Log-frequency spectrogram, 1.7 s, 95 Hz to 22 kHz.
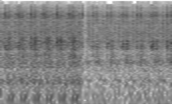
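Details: Kubota L Series (mid-1970s) two-cylinder diesel tractor, after repair of an internal oil leak causing low oil pressure: steady, even two-cylinder chug at slow idle with a brief dip, no knocks or misses; normal idle.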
